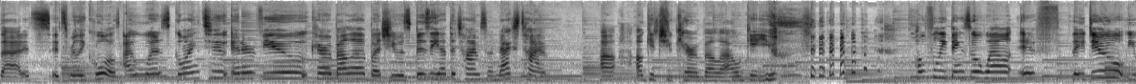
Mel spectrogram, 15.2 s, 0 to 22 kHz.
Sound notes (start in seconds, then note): 10.2 laughter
